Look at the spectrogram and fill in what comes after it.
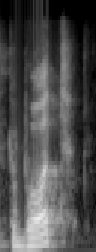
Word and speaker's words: Kvothe: Este, otro personaje también de libros que me encanta y que va muy de la mano también con esto es, es Kvot, se escribe K-V-O-T-H-E, que es el personaje principal de The King Killer Chronicles, que se me hace también maravilloso.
